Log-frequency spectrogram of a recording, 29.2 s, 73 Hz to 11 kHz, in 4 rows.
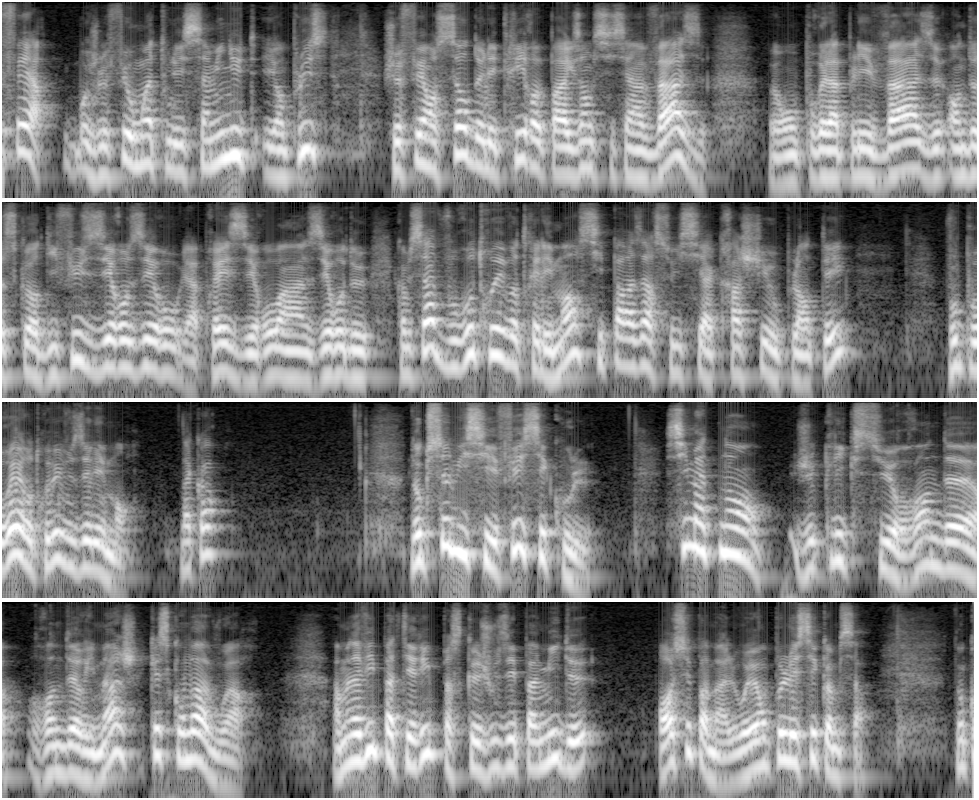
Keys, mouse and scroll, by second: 26.4 click.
